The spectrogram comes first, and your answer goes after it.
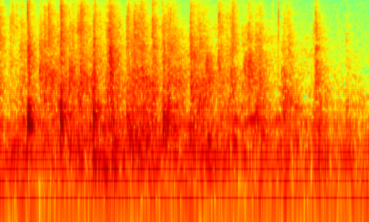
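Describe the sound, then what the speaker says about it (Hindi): Audience at a Bharatiya Janata Party event in Navi Mumbai clapping together, a steady patter of many hands with a few sharper claps standing out, moderately loud and with no one speaking over it. "जोरदार ताली बजाइए।"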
